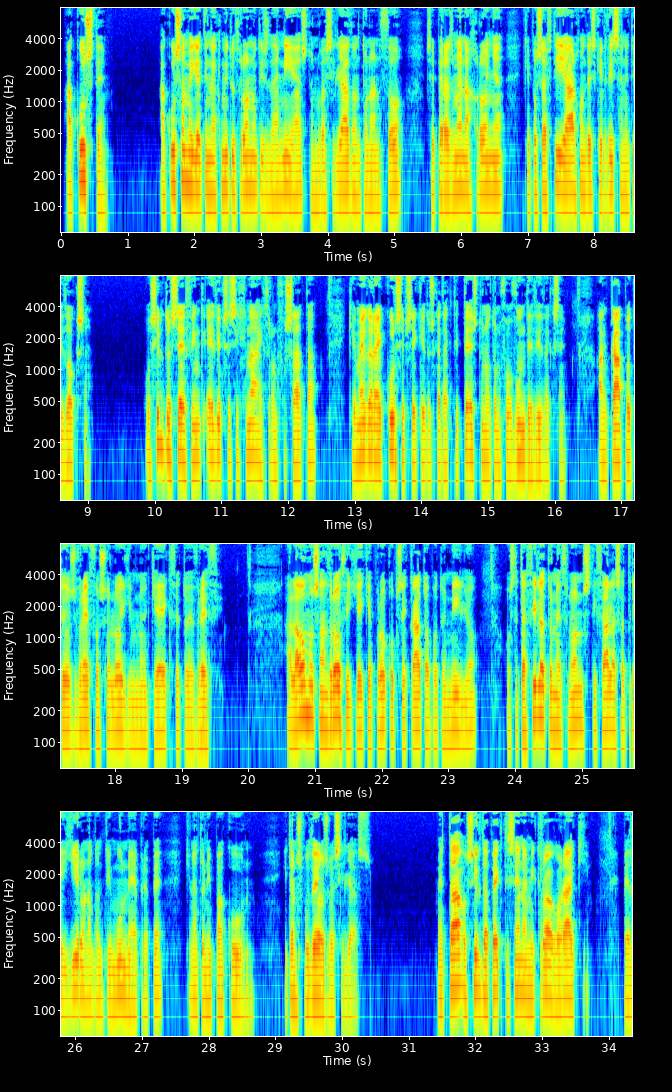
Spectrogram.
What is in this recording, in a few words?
greek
